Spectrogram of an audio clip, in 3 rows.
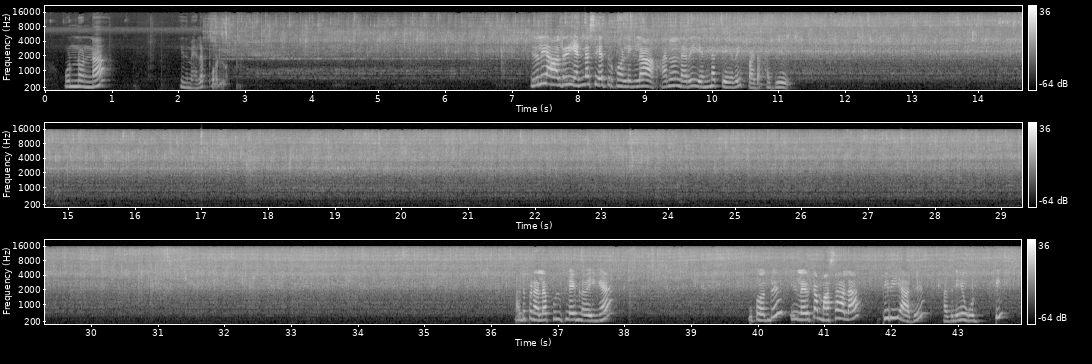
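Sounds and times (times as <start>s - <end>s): chicken frying in hot oil: 2.5s - 43.9s.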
